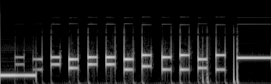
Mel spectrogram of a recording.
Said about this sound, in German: Man hat dann morgens im Badezimmer schon die Tür aufgelassen, weil mit den Modems, mit denen wir damals gearbeitet haben, die haben so merkwürdige Krächzgeräusche gemacht bei dem Versuch, eine Verbindung aufzubauen.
